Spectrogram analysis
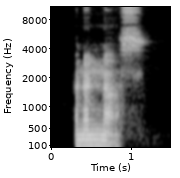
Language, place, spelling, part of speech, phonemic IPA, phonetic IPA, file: Hindi, Delhi, अनन्नास, noun, /ə.nən.nɑːs/, [ɐ.nɐ̃n.näːs], LL-Q1568 (hin)-अनन्नास.wav
- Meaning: pineapple (fruit)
